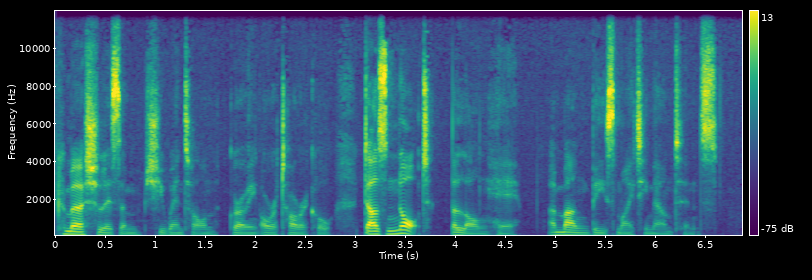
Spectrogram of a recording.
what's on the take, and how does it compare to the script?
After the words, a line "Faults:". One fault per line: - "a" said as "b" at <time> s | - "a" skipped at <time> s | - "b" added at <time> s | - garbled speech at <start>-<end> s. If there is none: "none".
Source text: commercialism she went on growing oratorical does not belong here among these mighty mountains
commercialism she went on growing oratorical does not belong here among these mighty mountains
Faults:
none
